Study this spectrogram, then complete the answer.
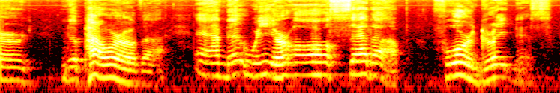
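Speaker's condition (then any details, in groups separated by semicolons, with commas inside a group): Cerebral palsy; from birth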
